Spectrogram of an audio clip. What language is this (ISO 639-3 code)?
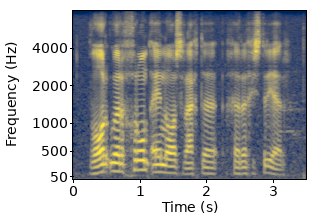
afr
